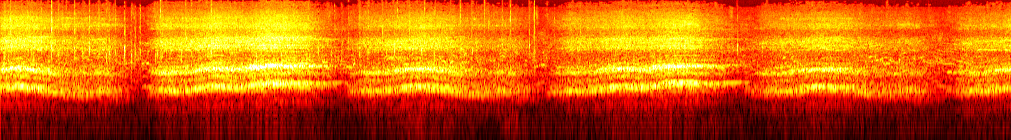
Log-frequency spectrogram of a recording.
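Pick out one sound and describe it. A large crowd chants loudly in unison, in rising and falling waves, outdoors.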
